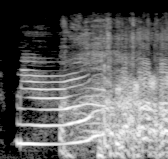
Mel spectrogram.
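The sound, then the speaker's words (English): A person's voice imitates a cat's meow in one loud, drawn-out harmonic cry. It holds a steady pitch, then rises partway through and trails off into a rougher, breathy tail. “meow”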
